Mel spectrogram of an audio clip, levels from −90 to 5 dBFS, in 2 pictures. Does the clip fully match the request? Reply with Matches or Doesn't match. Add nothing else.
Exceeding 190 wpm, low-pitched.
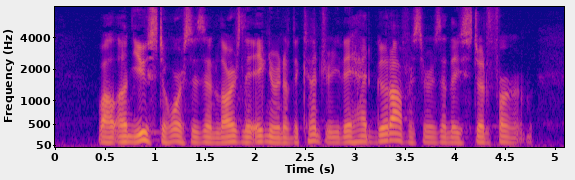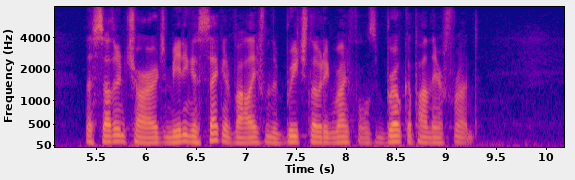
Matches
